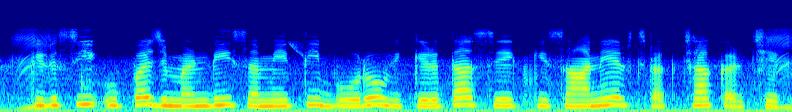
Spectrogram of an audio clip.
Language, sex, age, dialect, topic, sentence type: Magahi, female, 25-30, Northeastern/Surjapuri, agriculture, statement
